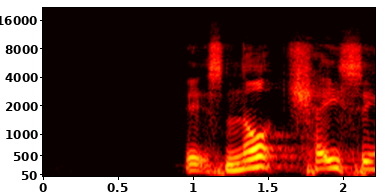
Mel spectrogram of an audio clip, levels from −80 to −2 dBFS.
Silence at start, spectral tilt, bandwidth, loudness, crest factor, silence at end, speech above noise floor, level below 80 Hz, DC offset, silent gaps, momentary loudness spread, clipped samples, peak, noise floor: 0.95 s; -5 dB/octave; 16.5 kHz; -29 LUFS; 20 dB; 0 s; 54 dB; -58 dBFS; under 0.1%; none; 10 LU; under 0.1%; -12 dBFS; -83 dBFS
